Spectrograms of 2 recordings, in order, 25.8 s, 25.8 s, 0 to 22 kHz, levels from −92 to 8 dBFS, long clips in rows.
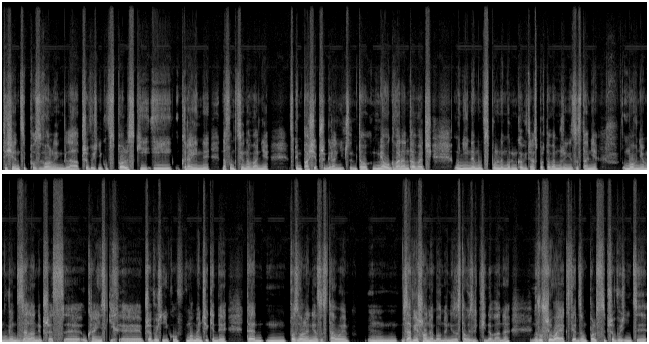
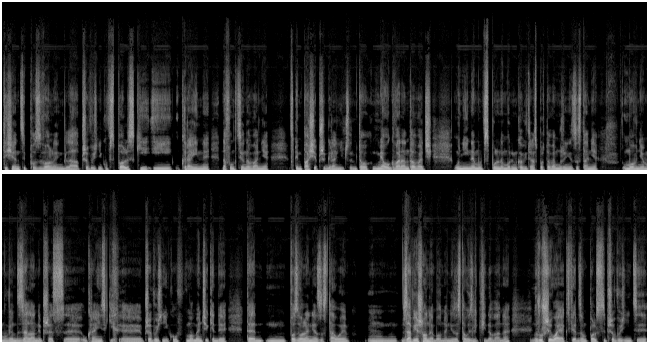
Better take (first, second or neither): second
